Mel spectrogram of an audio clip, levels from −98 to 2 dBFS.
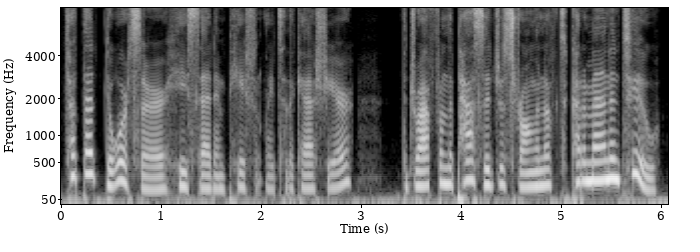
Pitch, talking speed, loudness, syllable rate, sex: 200 Hz, 235 wpm, -17 LUFS, 5.8 syllables/s, female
